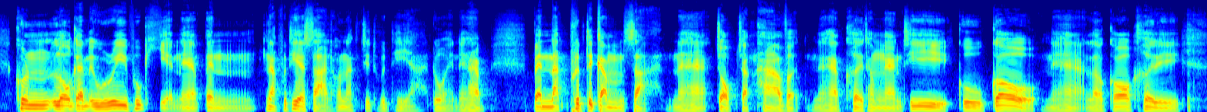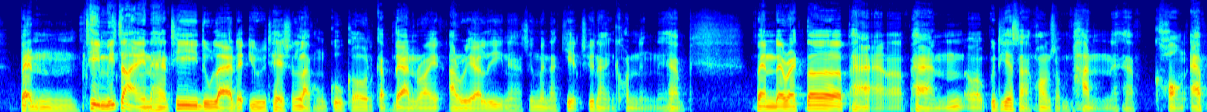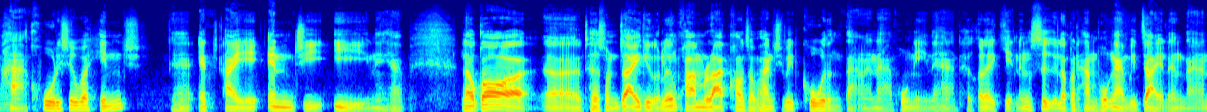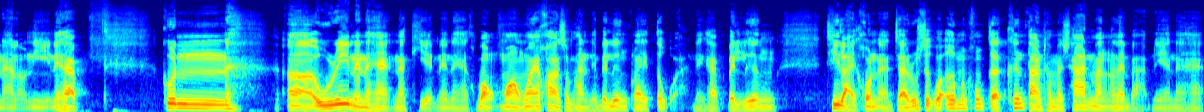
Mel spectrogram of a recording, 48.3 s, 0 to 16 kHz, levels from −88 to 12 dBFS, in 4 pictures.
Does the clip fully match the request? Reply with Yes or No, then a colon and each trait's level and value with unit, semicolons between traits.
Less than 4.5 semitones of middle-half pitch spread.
No: average, 4.8 semitones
